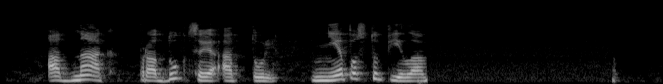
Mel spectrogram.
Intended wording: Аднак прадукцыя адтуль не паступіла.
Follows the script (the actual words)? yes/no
yes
